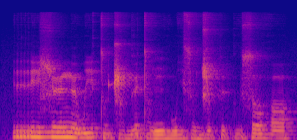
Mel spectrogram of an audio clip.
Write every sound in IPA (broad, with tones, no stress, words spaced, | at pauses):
ri˦ ɮʏː˦n̪ø˧ wi˧ to̤˧ʈ͡ʂɔ̤˨ɡø˦ tɔ̤˨ɲṳ˨ wi̤˧so̤˨d͡ʑo˧kʏ˨ kṳ˧so˧ɦɔ˧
